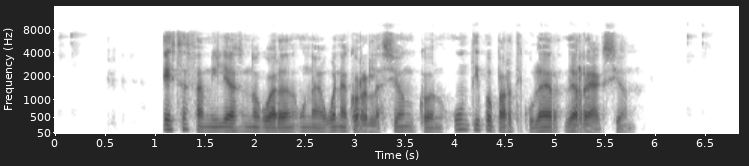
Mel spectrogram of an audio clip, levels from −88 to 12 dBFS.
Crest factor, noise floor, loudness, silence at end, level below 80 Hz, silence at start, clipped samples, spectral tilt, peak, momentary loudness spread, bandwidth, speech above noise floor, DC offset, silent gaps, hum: 24 dB; -70 dBFS; -24 LUFS; 1.1 s; -56 dBFS; 1.1 s; under 0.1%; -4.5 dB/octave; 0 dBFS; 8 LU; 9.6 kHz; 46 dB; under 0.1%; none; none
